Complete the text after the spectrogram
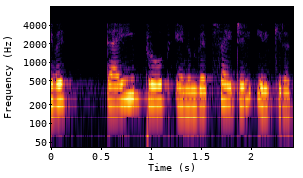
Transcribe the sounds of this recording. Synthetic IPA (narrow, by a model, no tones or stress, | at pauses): iʋɐ | ʈɐjbroːbenːumʋe̞bsɐjtːiliɾikʲːiɾɐð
